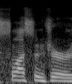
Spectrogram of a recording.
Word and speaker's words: Schleisinger: And when it comes to pronunciation, that's a whole nother story. They would have pronounced it Schleisinger, but I think Schlesinger is just fine for Schleisingerville.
